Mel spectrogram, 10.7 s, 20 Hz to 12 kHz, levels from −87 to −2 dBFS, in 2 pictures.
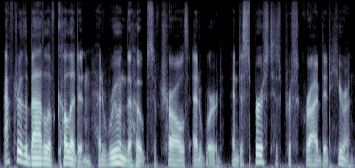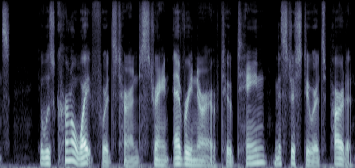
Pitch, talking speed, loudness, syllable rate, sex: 95 Hz, 175 wpm, -21 LUFS, 5.5 syllables/s, male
